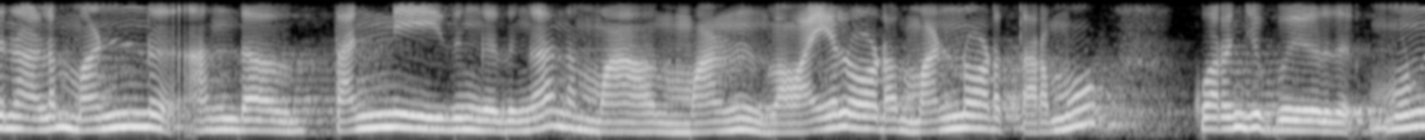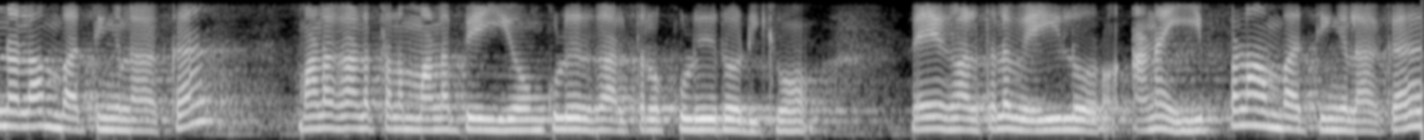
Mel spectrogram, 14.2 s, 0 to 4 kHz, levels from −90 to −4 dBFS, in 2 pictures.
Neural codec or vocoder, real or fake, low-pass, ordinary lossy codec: none; real; 3.6 kHz; none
